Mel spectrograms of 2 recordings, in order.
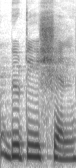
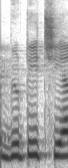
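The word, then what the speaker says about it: beautician: कुछ स्पेलिंग्स देखेंगे। जैसे कि ये है ब्यूटीिशियन।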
